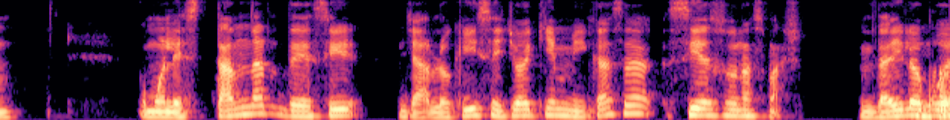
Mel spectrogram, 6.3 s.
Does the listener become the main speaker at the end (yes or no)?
yes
